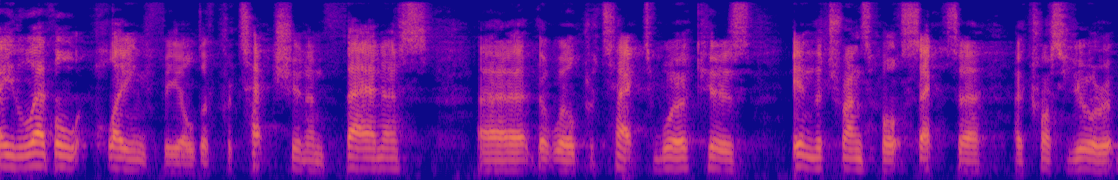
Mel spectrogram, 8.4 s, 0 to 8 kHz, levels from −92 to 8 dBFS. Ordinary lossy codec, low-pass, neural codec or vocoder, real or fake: none; none; codec, 16 kHz, 8 kbps, FreqCodec, smaller model; fake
